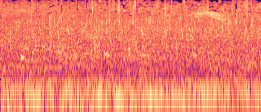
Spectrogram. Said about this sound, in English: Oh, we're gonna go over the waterfall. Yeah. Oh, here is more water.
